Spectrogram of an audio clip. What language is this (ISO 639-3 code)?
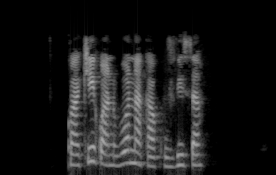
dav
